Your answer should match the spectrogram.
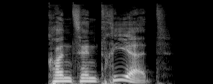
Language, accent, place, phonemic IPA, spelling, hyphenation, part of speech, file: German, Germany, Berlin, /kɔnt͡sɛnˈtʁiːɐ̯t/, konzentriert, kon‧zen‧t‧riert, verb / adjective, De-konzentriert.ogg
- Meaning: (verb) past participle of konzentrieren; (adjective) 1. concentrated 2. focused; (verb) inflection of konzentrieren: 1. third-person singular present 2. second-person plural present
